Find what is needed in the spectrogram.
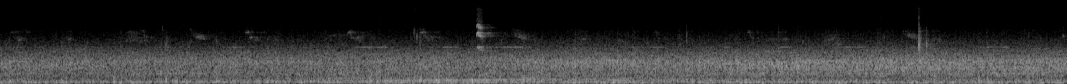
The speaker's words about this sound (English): Prairie dog chirped at me.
